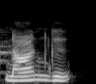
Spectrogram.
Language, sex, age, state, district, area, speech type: Tamil, female, 30-45, Tamil Nadu, Tiruvannamalai, rural, read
